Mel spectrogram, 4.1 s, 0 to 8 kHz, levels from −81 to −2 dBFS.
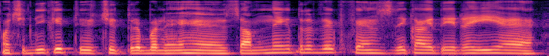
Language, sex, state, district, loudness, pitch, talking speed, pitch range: Hindi, male, Jharkhand, Garhwa, -16 LUFS, 160 Hz, 190 wpm, 155-170 Hz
